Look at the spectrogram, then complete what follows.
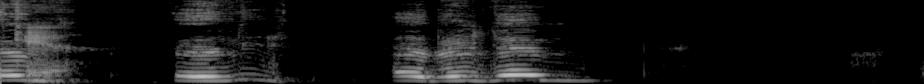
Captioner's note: murmurs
